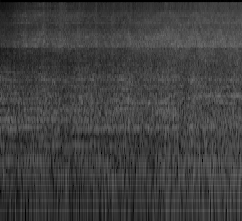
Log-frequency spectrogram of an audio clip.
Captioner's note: saw whirs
